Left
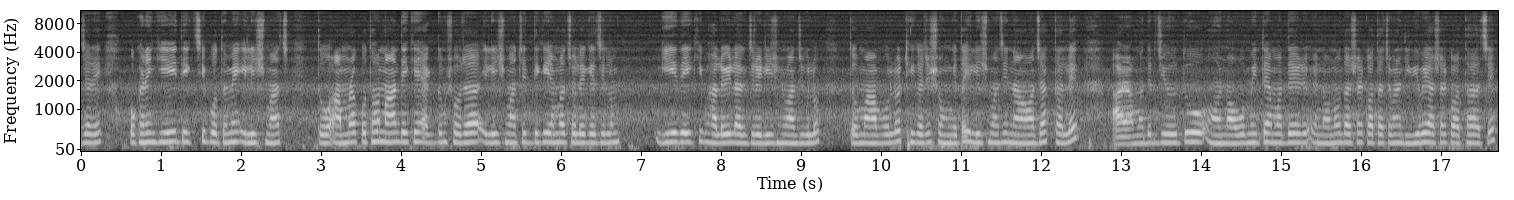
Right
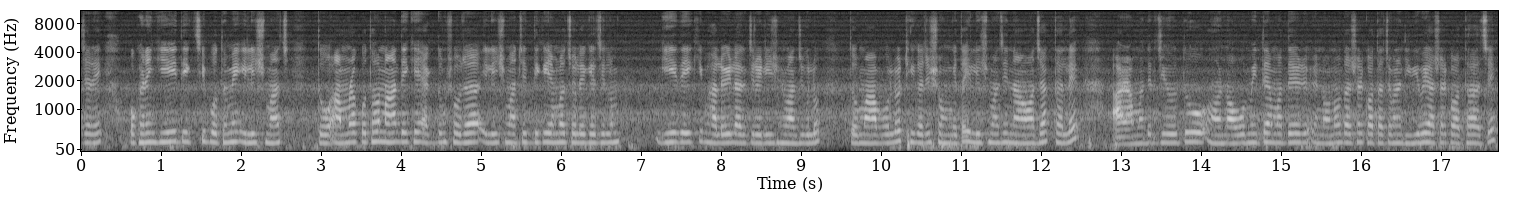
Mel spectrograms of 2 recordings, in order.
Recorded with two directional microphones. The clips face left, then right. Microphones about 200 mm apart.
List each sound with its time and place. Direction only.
0.0 s a woman's voice: 40° left (ahead or behind)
